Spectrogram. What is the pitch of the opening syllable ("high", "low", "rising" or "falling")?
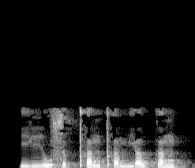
rising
